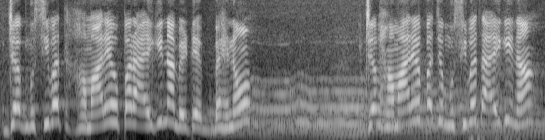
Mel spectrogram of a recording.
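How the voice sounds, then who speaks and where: A woman's voice: very high voice, normal speed. A woman giving a sermon to a women's gathering, quizzing the audience and repeating phrases for emphasis. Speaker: religious lecturer. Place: function hall. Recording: music audible behind speech.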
